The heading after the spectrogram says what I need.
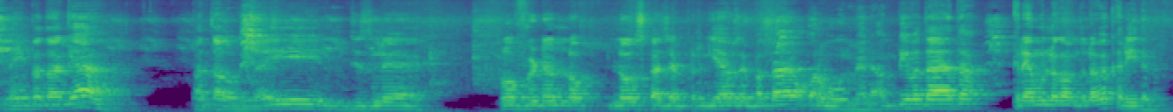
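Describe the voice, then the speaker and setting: A man's voice: medium pitch, moderate pace, a little mellow, slight background noise. A man teaching maths in a casual classroom style, talking students through each step and answering his own questions. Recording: roomy, mic at a distance.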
